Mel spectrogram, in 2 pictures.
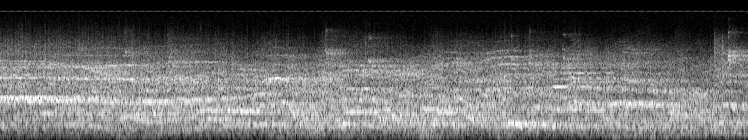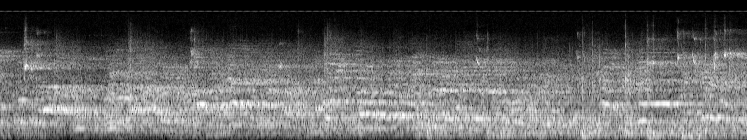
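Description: Game sounds in a school gymnasium: many voices from players and spectators talking over one another, no words clear. A basketball bounces on the hardwood floor several times as sharp knocks, mostly in the second half.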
